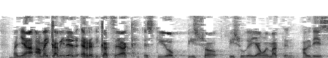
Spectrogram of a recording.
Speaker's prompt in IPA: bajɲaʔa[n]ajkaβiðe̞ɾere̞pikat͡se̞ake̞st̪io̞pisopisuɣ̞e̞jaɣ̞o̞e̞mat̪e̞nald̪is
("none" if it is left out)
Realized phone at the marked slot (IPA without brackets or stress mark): m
